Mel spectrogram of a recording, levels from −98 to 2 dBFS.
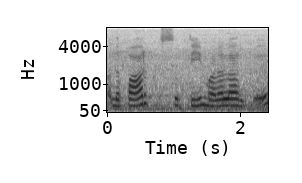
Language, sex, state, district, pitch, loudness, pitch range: Tamil, female, Tamil Nadu, Chennai, 235 Hz, -16 LUFS, 225-240 Hz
